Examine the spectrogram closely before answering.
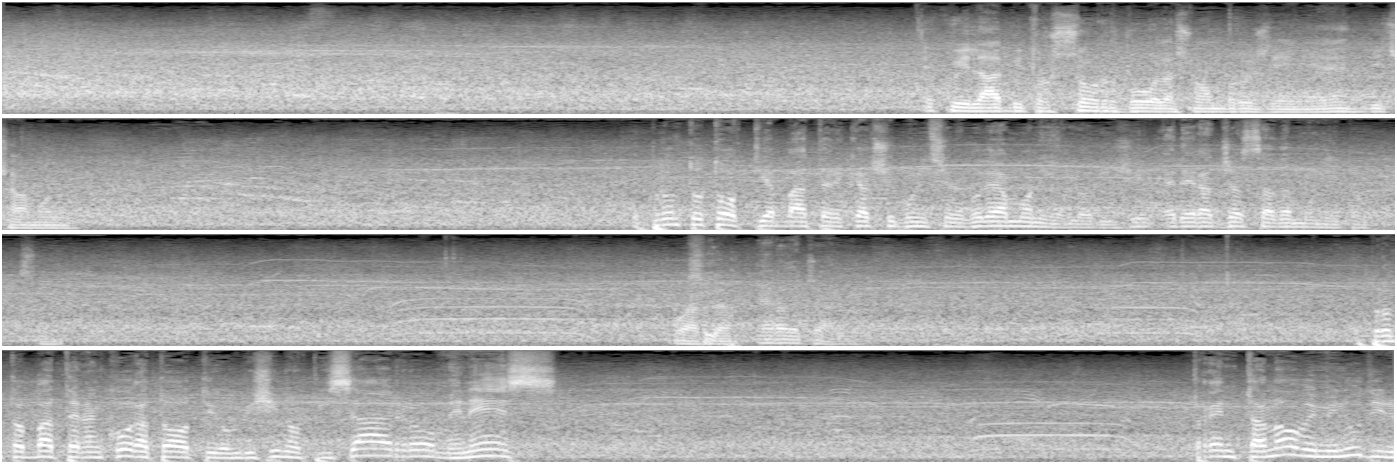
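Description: A large stadium crowd roars and chants steadily in the distance.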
